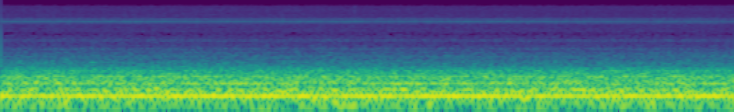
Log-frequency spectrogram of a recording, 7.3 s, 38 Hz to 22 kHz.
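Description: Steady drone of an ATR 72-600's Pratt & Whitney PW127 turboprop engine and six-bladed propeller heard inside the passenger cabin at climb power, with a strong constant low hum from the propeller blades.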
